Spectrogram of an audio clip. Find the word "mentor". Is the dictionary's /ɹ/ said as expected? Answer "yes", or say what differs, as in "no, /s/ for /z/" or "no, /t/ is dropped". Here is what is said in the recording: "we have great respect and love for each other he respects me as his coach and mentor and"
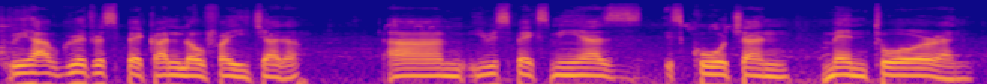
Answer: yes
